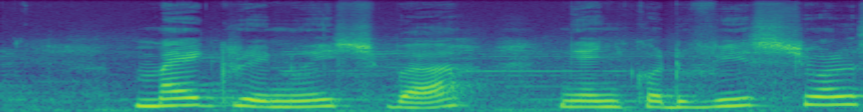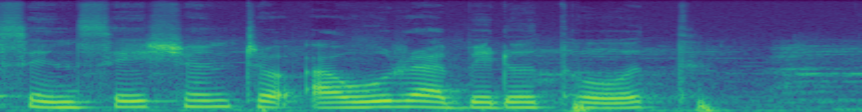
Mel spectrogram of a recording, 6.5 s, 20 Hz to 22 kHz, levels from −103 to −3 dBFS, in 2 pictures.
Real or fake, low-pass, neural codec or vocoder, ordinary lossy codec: real; none; none; none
